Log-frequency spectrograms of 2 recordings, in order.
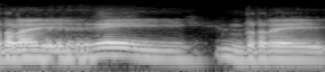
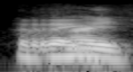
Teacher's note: it would be a rolling R and then American accent for the word ray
